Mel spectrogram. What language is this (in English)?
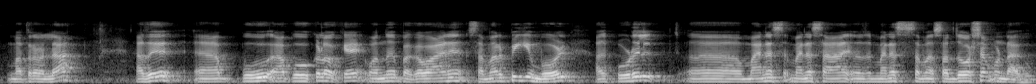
Malayalam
